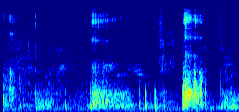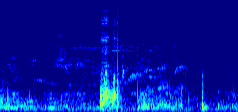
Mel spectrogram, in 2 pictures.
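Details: Cat cough: three harsh, forceful bursts spaced a couple of seconds apart, with wheezy breathing between them.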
